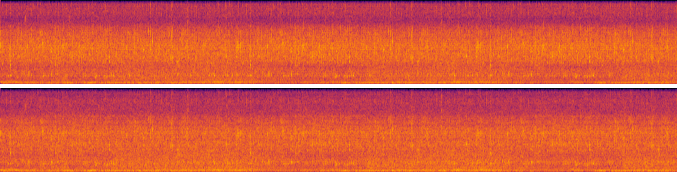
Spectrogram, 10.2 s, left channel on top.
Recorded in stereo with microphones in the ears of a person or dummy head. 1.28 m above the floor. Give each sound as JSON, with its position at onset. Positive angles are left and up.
{"t": 0.0, "sound": "running water", "side_deg": 15, "distance_m": 0.8}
